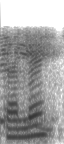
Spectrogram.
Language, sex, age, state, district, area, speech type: Odia, female, 45-60, Odisha, Nayagarh, rural, conversation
